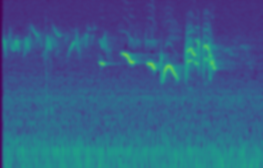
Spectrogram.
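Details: Western meadowlark singing: clear, flute-like whistles sliding downward, then a quick gurgling burst of rich notes. Faint high twittering runs underneath, with a low background rumble.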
